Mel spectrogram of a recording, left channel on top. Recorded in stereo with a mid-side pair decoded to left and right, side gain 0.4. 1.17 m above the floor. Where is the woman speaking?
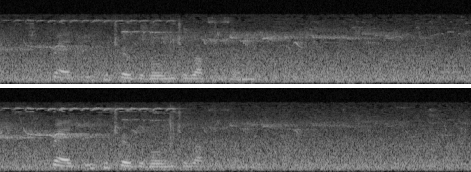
40° right; by 2.7 s 55° left.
